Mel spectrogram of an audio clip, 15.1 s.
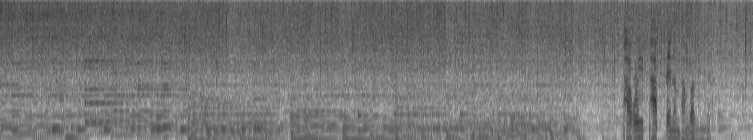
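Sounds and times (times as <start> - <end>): background music with bass line: 0.0 - 15.0
skewers sizzling on charcoal grill: 0.0 - 15.0.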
